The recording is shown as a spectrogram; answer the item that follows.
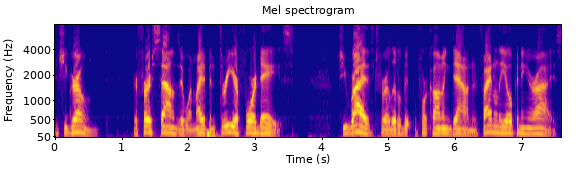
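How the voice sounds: The speaker reads naturally. Pitch moves up and down in an ordinary way.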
